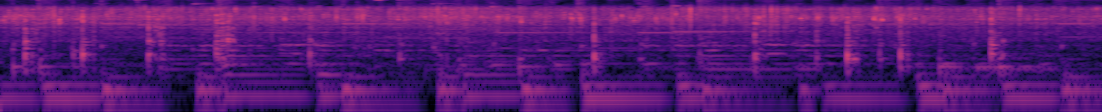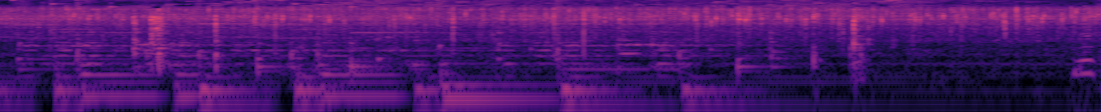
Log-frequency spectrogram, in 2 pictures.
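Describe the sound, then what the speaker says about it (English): Onions frying in a pot over a firewood fire in a village kitchen, sizzling steadily and loudly with repeated scraping stir strokes forming a rhythmic low knocking throughout, no voices. "Adding my onions, and let them cook until they are golden brown."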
